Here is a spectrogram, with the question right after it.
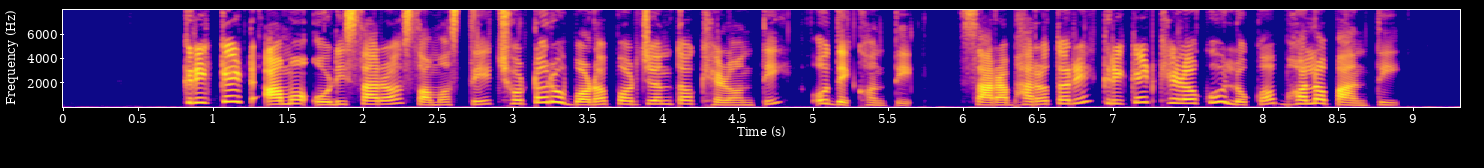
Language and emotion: Odia, neutral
